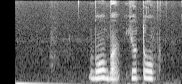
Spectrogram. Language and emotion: Russian, sad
